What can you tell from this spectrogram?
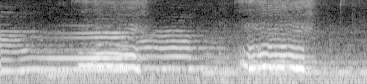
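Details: Seventeen-year-old Shih Tzu with a brain condition, protesting and sulking after a stuffed toy was placed to stop it bending its head too far: two drawn-out, tonal whimpers with a rising-then-falling whine, the second higher; faint music beneath.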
